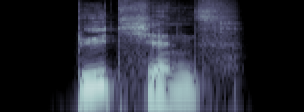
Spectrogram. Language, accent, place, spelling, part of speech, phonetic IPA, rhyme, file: German, Germany, Berlin, Büdchens, noun, [ˈbyːtçəns], -yːtçəns, De-Büdchens.ogg
- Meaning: genitive singular of Büdchen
